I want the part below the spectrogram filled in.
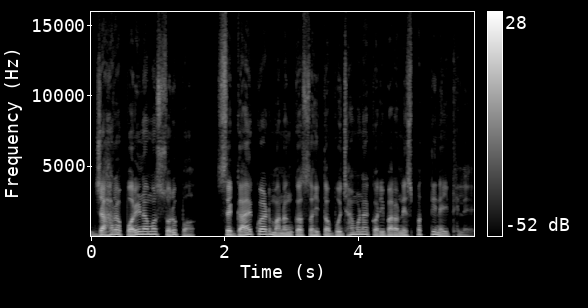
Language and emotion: Odia, neutral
